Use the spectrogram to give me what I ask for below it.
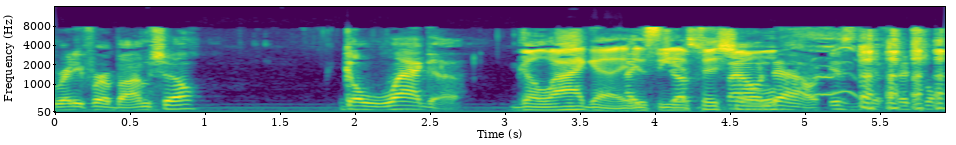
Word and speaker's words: Galaga: for a bombshell Galaga Galaga is the official pronunciation all right oh it's the emphasis is on the second syllable second saga okay and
